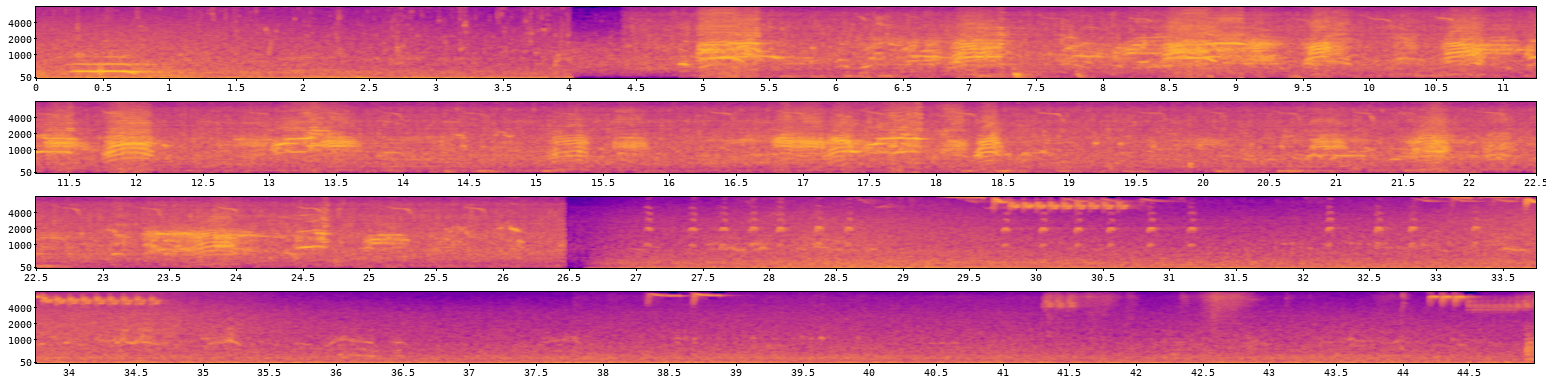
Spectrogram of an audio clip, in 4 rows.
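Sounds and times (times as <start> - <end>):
waterfowl honking: 0.0 - 2.1, 4.8 - 26.3.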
